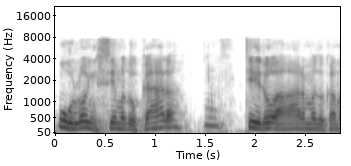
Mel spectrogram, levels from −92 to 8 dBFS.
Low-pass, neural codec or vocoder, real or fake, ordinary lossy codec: none; codec, 16 kHz, 4.8 kbps, FACodec; fake; none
